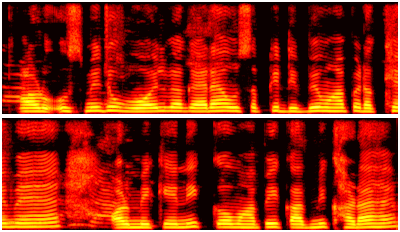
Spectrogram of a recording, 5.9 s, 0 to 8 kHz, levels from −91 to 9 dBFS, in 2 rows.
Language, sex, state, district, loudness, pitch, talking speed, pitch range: Hindi, female, Bihar, East Champaran, -17 LUFS, 245 Hz, 230 wpm, 230-260 Hz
